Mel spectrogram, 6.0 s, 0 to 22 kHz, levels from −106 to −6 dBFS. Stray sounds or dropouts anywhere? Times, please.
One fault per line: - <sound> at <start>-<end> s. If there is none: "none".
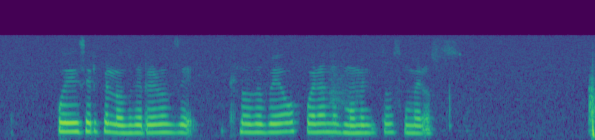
none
